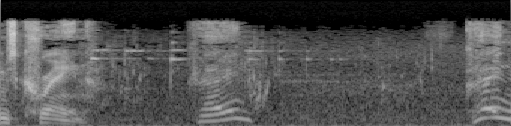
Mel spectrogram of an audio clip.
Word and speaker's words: Crane: no my name is crane okay crane rhymes with train and brain and same and gray and rain and plane and the other kind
